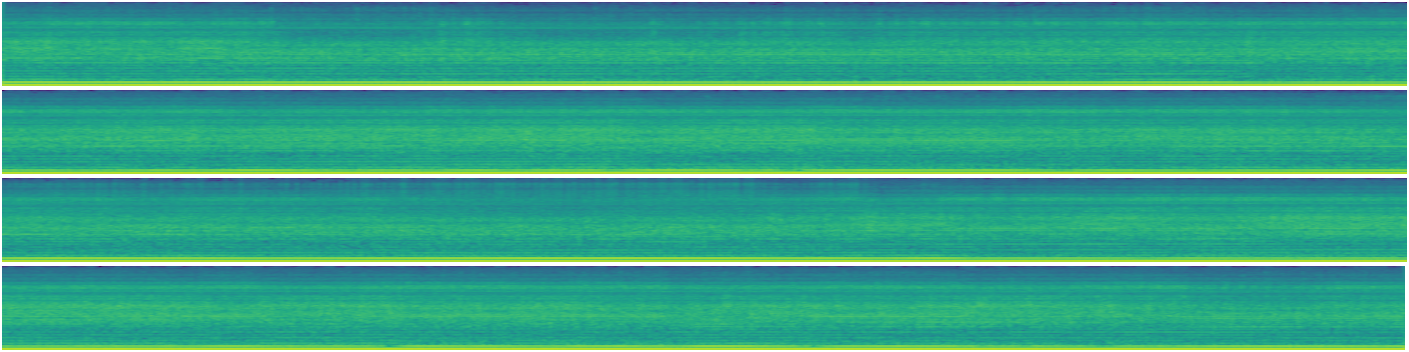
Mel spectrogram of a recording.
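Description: Electric motor and propeller of an Art-Tech Wingtiger RC trainer plane, heard close up from a camera on the wing. The plane is in flight, and the drone holds a steady pitch with only slight wavering.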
